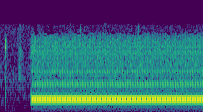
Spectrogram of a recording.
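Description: A telephone line's dial tone comes in after a faint click and holds at a single steady pitch to the end, loud and alone, just before a call is dialed.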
